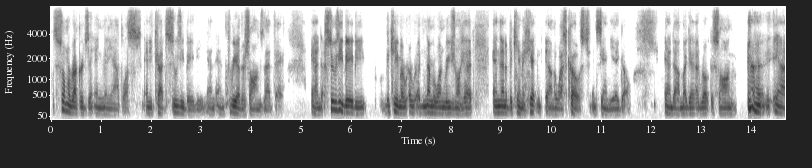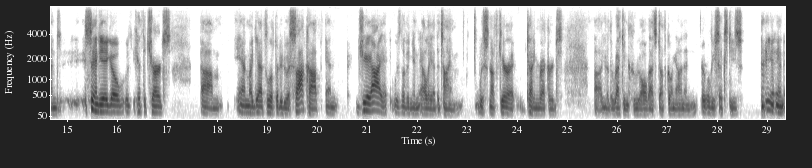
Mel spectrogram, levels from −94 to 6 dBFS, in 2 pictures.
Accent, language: American, English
